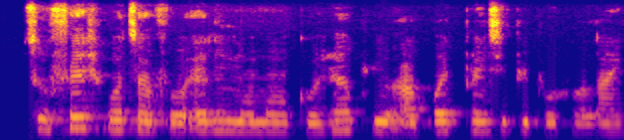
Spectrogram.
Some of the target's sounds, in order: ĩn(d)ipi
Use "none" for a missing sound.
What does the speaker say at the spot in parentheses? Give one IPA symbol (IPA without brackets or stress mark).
t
